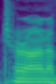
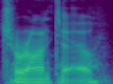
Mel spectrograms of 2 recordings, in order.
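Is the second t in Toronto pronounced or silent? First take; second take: silent; pronounced. First: The second t is dropped entirely. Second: The second t is clearly pronounced. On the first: This is how locals say it. "we say Toronto ... we just stopped pronouncing it" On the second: This is how outsiders say it. "every here everyone says Toronto"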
